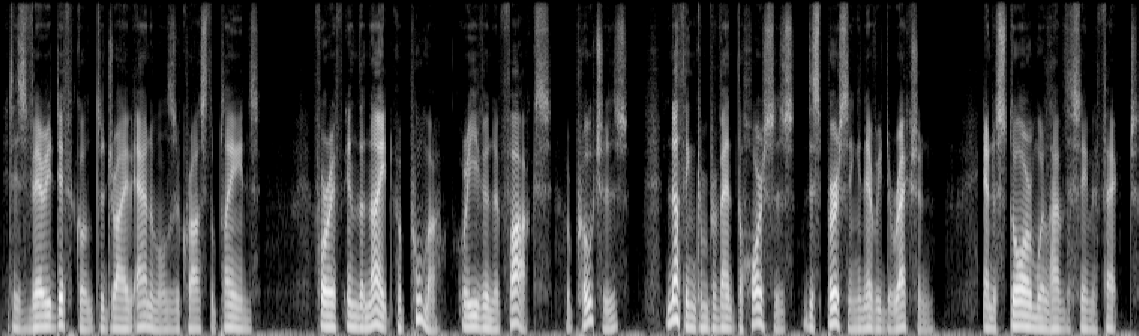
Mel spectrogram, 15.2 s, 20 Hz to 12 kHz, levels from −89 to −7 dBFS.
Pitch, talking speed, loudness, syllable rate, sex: 105 Hz, 155 wpm, -20 LUFS, 4.8 syllables/s, male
